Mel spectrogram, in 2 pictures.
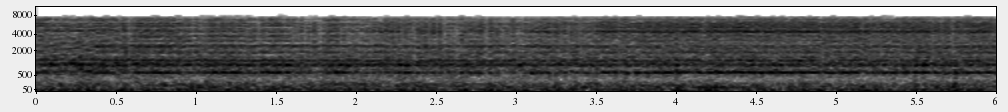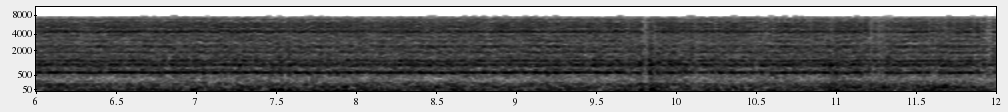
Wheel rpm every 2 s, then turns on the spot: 160, 160, 160, 160, 160, 170.
none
